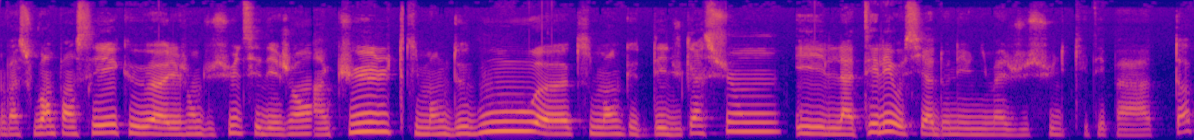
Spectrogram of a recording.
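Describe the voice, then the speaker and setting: Talking at a moderate pace with hardly any pauses, a woman with a fairly low pitch shows ordinary pitch variation and big swings in loudness. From southern France, Alès. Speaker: singer. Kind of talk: interview monologue. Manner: hesitant with many fillers.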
